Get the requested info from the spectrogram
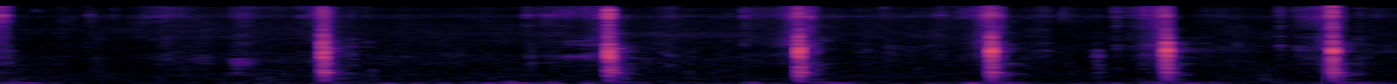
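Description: Knife cutting pumpkin into cubes on a wooden cutting board: six sharp knocks of the blade on the board, a little under a second apart.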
